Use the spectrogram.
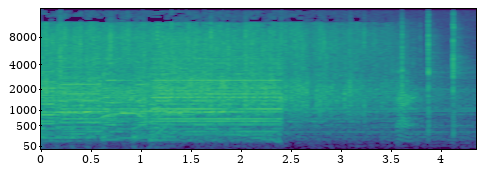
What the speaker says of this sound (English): Let's give them a round of applause right here.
